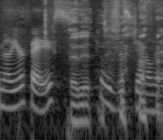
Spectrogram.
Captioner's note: laughs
